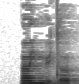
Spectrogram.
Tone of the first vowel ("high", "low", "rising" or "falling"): high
